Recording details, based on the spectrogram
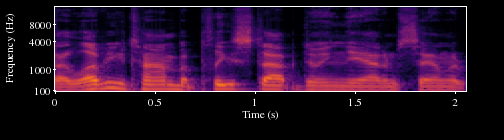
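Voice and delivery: ordinary delivery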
